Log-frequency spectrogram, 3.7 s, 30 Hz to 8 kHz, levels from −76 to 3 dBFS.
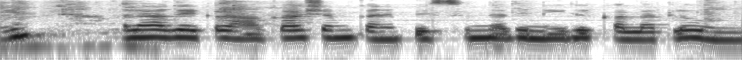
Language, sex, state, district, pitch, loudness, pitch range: Telugu, female, Andhra Pradesh, Sri Satya Sai, 235 Hz, -15 LUFS, 220-245 Hz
